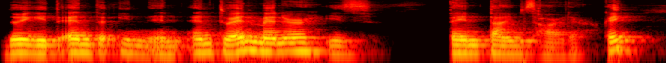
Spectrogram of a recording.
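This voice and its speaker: A man with an Israeli accent giving a live technical talk, halting and full of fillers and restarts. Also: mid-range voice, darkish tone. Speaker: tech presenter. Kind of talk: live conference talk with demo.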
